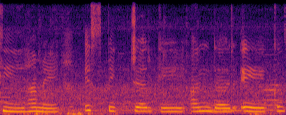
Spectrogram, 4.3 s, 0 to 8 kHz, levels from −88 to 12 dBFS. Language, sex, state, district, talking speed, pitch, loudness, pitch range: Hindi, female, Bihar, Kaimur, 100 wpm, 265 Hz, -15 LUFS, 250-280 Hz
